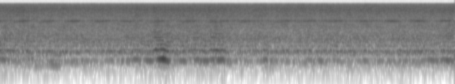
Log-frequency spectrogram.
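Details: Many bees humming together outdoors, a constant low drone with a short swelling buzz as a single bee flies close, then the even background hum returns.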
